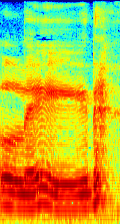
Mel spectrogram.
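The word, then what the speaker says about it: Leid: Then for blush, I'm going to take the Get Laid, and it's, you can't see it from there, but it's spelled L-E-I-D, so laid.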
